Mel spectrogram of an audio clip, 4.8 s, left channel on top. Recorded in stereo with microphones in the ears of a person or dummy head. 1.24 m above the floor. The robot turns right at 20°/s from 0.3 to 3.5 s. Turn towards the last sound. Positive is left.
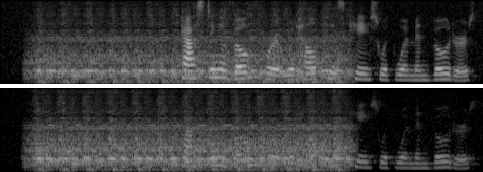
turn(degrees=140)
